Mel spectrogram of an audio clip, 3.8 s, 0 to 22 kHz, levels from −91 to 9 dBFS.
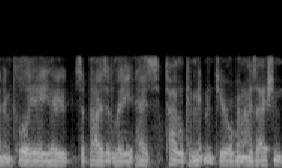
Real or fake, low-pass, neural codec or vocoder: fake; 5.4 kHz; codec, 16 kHz, 2 kbps, FreqCodec, smaller model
